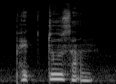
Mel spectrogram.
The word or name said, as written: baekdusan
